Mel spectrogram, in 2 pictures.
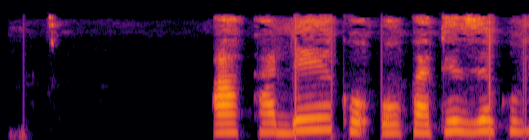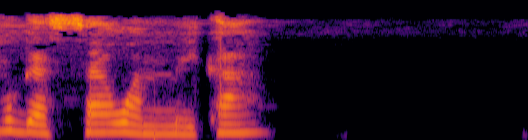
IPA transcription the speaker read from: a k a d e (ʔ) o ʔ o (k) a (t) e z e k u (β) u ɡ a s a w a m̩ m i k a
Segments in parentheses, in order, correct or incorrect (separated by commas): incorrect, correct, correct, incorrect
